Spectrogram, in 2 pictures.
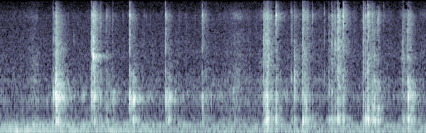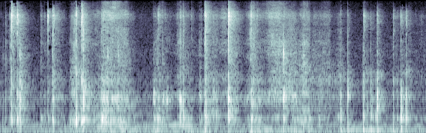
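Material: Plastic.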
